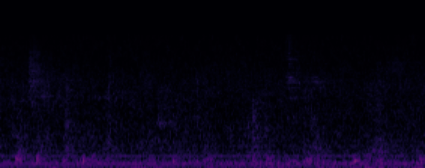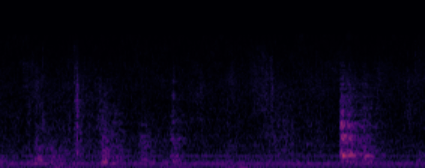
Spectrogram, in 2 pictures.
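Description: Footsteps shuffle softly across a wooden floor in a large echoing room.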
